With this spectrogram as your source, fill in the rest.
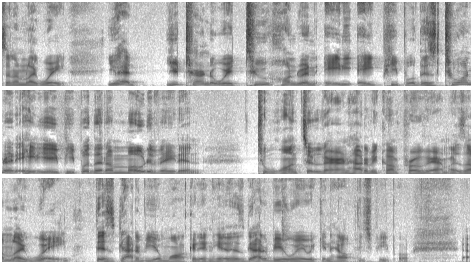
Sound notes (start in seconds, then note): none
